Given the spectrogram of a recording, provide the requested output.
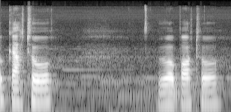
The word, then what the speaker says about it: Gatto Roboto: That's how it's spelled, isn't it? I think it's actually one T though. Gatto Roboto.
